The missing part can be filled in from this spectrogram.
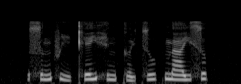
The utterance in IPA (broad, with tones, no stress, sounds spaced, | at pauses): s ʊ˨˥ ŋ f iː˨˩ kʰ e˧ j h ɪ˨ ŋ k ɵ˨˩ ɥ t͡s uː˧ k̚ n̪ aː˧ j s ʊ˥ k̚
